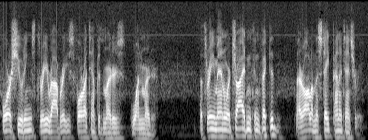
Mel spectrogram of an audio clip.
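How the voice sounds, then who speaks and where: An actor as a low-voiced, deadpan American radio detective. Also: male voice, normal speed, natural voice. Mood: businesslike, deadpan. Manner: clipped, matter-of-fact, deadpan. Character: stoic, businesslike male police detective narrating his case. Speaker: police detective and narrator. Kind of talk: 1950s radio crime drama acting and narration. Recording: muffled vintage radio recording with music.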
